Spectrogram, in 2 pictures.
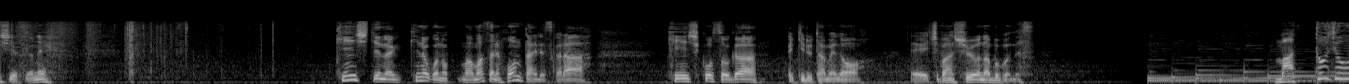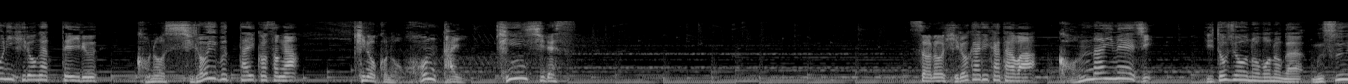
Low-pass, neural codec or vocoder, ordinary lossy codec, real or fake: none; none; none; real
